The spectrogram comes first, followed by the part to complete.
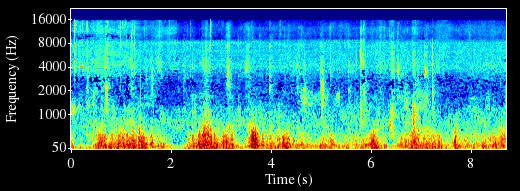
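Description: A dog panting close to the microphone in irregular breathy bursts.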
